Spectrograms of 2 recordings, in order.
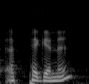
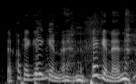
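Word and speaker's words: apigenin: The first one I'll highlight is epigenin, and I'm not sure if I'm butchering these, but it's A-P-I-G-E-N-I-N. I'd call it epigenin. – Epigenin. That's sure. Cute. – It is a cute way of saying it. It might be epigenin, but we'll see.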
